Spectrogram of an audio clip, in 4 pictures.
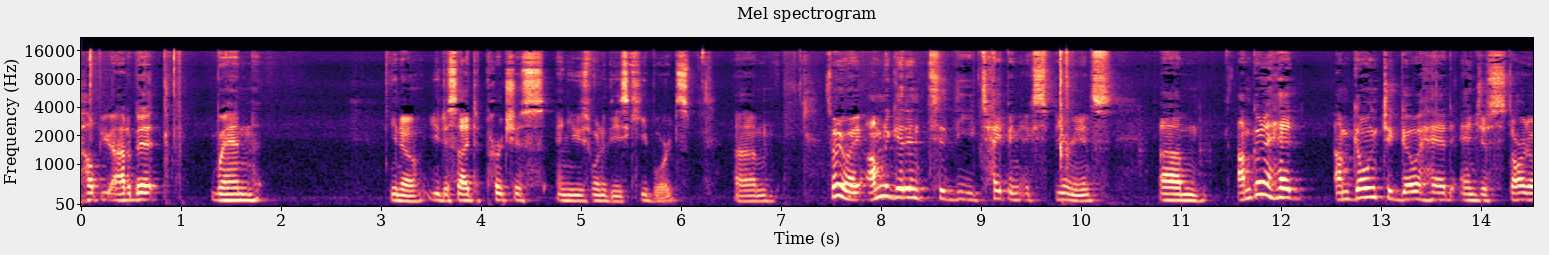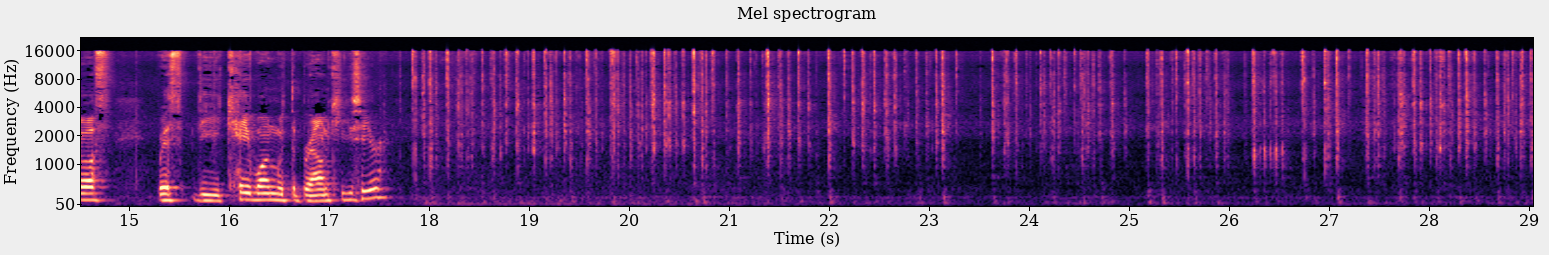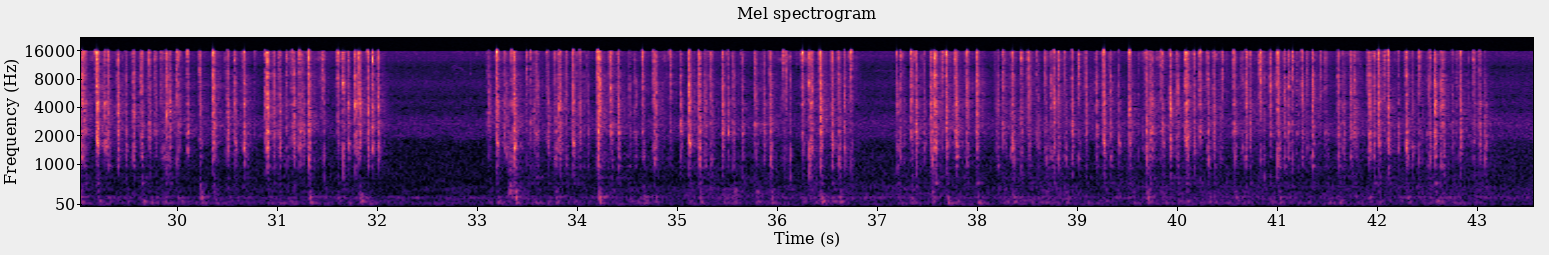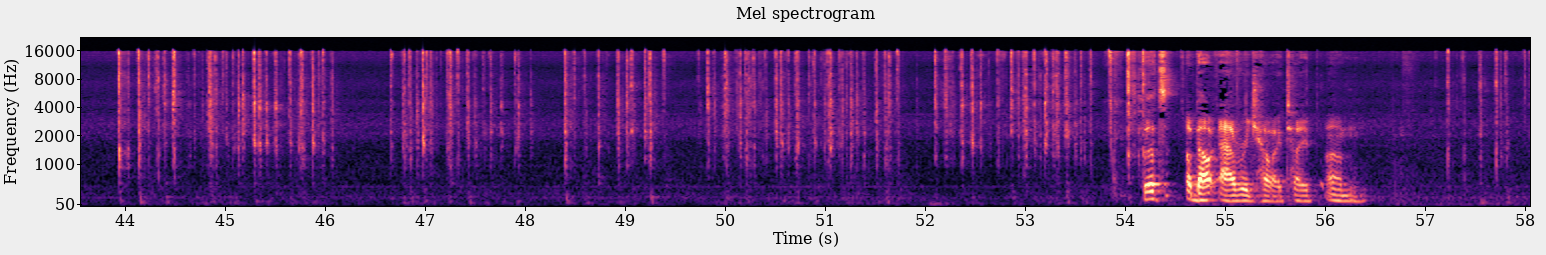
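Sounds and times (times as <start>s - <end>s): mechanical keyboard typing: 17.8s - 32.1s, 33.1s - 43.1s, 43.9s - 54.2s, 57.2s - 58.0s.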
